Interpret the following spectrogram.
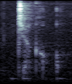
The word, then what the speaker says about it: Jekyll: Yeah, I had to look it up how to pronounce it. Apparently there's some debate, but I'm just gonna go with what I found, which is Jekyll, I guess.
